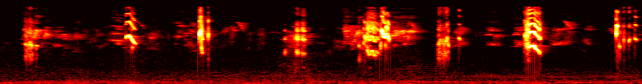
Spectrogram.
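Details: Two captive Rosy-faced Lovebirds, white-headed opaline colour forms (one pallid ino, one green opaline), giving sharp high chirps and squeaky calls, bursts spaced irregularly about once a second, in a quiet indoor setting.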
